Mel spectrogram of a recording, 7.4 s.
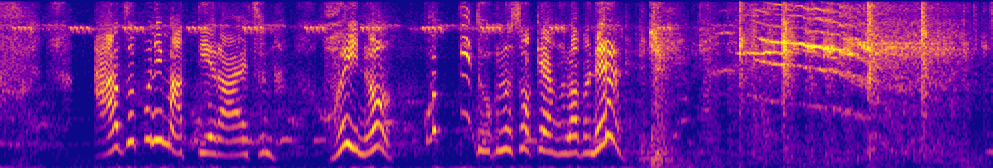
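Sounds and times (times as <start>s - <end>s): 
speech: 0.8s - 5.0s
door creaking open: 4.6s - 7.4s.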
